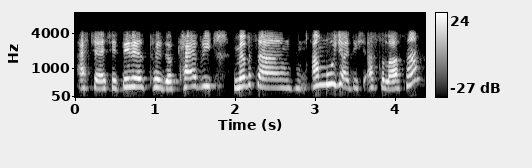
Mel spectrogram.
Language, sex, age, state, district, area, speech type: Kashmiri, female, 18-30, Jammu and Kashmir, Baramulla, rural, conversation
